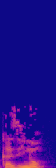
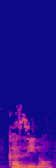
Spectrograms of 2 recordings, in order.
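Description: First: The stress is on the last syllable. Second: The stress is on the second syllable. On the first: It refers to a gambling house. "stabilimentul de joc are accentul pe ultima silabă" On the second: It refers to a brothel. "Cu accentul pe I desemnează azi un bordel"

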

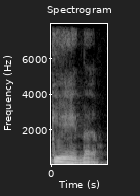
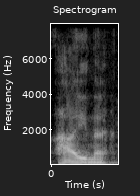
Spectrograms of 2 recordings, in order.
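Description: First: The surname is pronounced the Russian way. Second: The surname is pronounced the German way. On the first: This follows the usual Russian-language form. "мы в русской студии, да, поэтому... Поэтому Гейне" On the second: This follows German and Ukrainian usage. "я предпочитаю произносить его имя и фамилию так, как произносят немцы"

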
